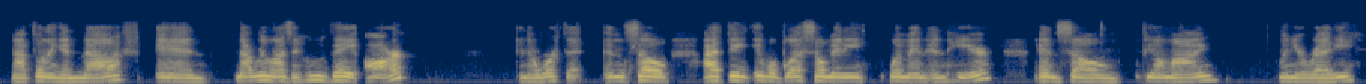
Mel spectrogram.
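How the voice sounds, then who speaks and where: A woman's voice: low voice, muffled recording. A woman hosting an interview, effusive and enthusiastic in how she reacts. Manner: effusive, enthusiastic, laughs often. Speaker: host. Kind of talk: casual interview chat.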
